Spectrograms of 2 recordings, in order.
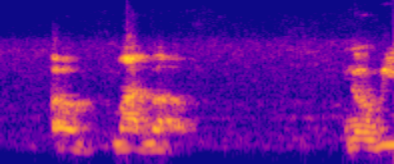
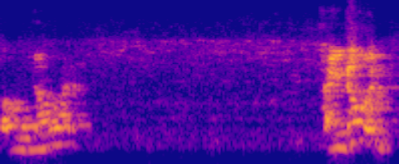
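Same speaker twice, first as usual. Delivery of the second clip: flirty; 11 semitones higher, faster than usual. Retold or imitated. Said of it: "I was like".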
